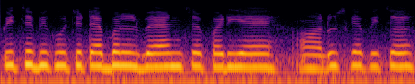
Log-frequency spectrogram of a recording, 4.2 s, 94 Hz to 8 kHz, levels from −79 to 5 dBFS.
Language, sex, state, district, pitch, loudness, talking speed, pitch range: Hindi, female, Rajasthan, Barmer, 245 Hz, -13 LUFS, 145 wpm, 235-250 Hz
